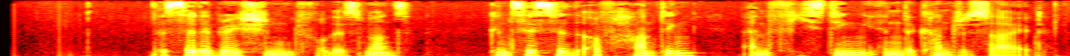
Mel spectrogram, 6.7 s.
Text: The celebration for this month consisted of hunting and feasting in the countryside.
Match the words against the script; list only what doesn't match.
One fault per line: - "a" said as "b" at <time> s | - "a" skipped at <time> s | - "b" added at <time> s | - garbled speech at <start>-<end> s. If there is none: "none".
none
